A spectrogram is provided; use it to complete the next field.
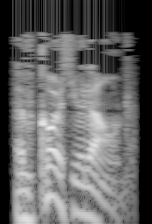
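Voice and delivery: usual speaking voice

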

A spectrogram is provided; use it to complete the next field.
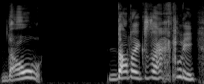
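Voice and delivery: very high, squeaky, strangled voice. A man being menaced face to face answers, squeaking like a five-year-old. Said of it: "his voice squeaking like a 5-year-old".

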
